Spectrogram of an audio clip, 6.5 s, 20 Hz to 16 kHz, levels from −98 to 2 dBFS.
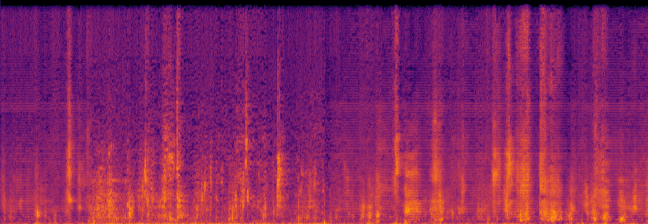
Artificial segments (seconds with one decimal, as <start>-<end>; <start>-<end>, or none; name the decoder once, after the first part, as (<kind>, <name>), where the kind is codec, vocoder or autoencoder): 0.0-0.9 (vocoder, Vocos); 3.3-6.5

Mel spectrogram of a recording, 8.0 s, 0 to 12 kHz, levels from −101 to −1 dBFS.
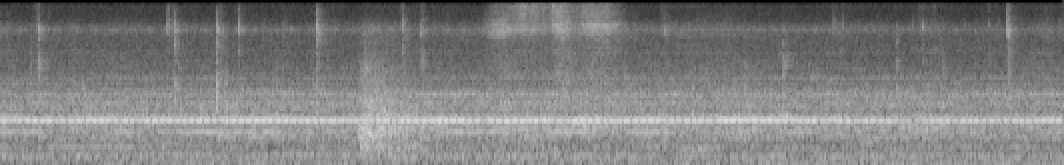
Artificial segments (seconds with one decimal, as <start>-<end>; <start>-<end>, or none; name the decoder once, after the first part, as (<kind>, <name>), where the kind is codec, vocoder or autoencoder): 0.0-1.7 (vocoder, BigVGAN v2); 2.5-6.3

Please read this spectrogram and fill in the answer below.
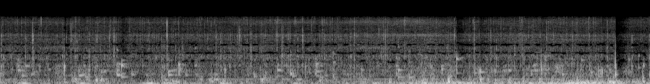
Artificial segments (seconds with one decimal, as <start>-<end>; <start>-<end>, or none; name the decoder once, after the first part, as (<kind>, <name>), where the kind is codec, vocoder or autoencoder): none

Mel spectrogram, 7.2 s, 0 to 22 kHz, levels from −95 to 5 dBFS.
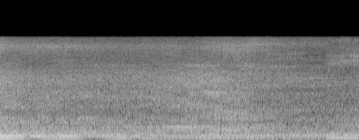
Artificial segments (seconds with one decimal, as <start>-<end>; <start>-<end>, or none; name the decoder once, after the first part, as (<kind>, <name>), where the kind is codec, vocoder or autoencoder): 0.5-1.8 (codec, SNAC)

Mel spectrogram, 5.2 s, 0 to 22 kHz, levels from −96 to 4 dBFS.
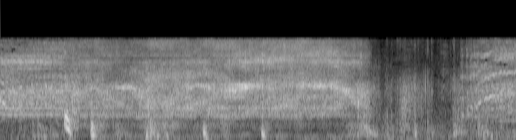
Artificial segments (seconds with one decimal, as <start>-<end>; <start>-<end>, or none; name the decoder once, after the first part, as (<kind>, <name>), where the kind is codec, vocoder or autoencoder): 0.8-3.7 (codec, SNAC)

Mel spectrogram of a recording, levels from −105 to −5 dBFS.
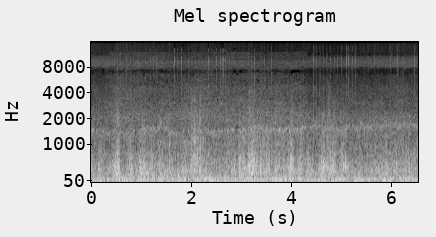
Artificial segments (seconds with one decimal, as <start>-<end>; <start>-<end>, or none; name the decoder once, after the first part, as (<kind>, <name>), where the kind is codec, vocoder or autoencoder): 4.1-5.1 (vocoder, BigVGAN v2)

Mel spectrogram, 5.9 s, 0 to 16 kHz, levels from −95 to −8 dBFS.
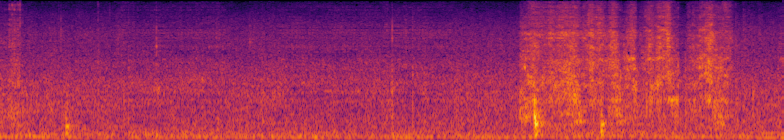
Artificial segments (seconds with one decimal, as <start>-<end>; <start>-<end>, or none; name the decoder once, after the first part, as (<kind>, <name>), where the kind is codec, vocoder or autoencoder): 0.9-1.7 (codec, SNAC); 2.1-3.4

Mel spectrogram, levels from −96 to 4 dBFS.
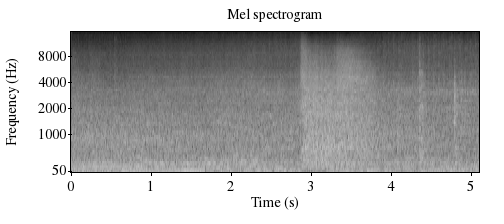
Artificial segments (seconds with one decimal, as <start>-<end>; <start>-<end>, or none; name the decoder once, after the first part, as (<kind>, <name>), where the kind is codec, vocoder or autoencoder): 0.7-3.8 (autoencoder, DAC-VAE)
